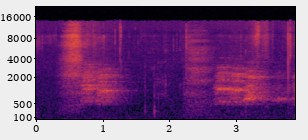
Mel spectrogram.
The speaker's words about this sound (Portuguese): Ai, cara, que chato esse cachorro, cara, que chato. Nossa, que chato.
